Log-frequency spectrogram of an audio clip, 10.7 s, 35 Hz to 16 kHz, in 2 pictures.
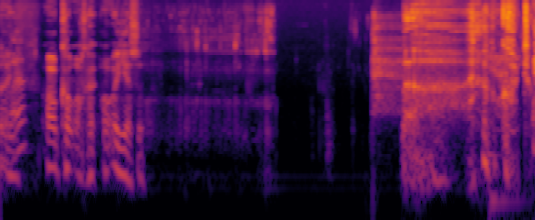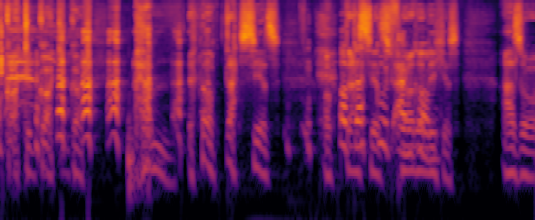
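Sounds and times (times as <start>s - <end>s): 
speech: 0.2s - 1.7s, 4.0s - 10.6s
slurping hot herbal tea: 1.4s - 4.4s
soft mouth noises: 1.4s - 4.4s
laughter: 4.7s - 9.8s.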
